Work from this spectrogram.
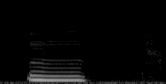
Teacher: It's pronounced m. I make this sound by closing my lips and letting the sound come through my nose. Mm. I can even feel my nose vibrating. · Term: nasal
